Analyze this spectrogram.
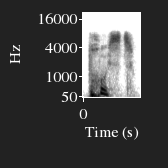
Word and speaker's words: Proust: So in French, it's Proust.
